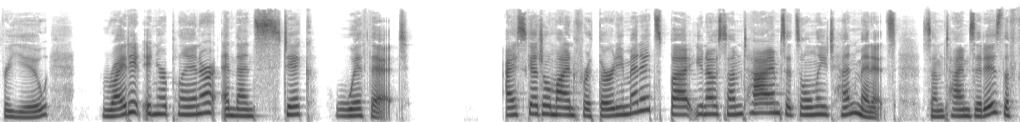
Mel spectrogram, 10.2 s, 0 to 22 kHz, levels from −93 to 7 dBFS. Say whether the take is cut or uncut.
uncut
